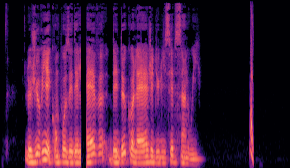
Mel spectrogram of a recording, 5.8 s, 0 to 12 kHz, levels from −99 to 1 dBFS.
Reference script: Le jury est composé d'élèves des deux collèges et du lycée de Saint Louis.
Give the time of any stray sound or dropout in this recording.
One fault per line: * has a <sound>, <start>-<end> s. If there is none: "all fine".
* has a dropout, 1.6-1.7 s
* has a chirp, 5.0-5.1 s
